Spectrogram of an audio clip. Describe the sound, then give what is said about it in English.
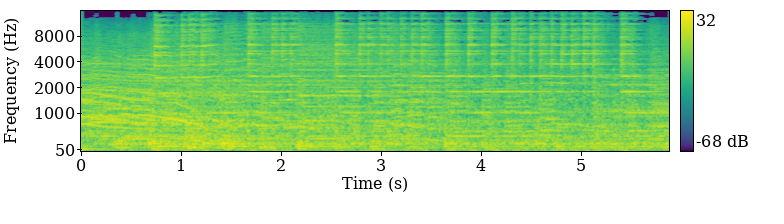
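A cable car rumbles and clatters steadily, with metallic screeches, rattling and bright ringing tones layered over a continuous low rumble, loud throughout the six seconds. “That cable car's been running ever since.”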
